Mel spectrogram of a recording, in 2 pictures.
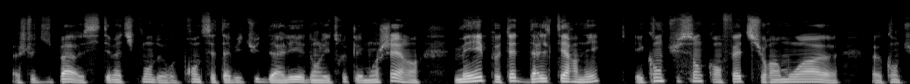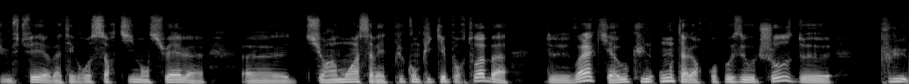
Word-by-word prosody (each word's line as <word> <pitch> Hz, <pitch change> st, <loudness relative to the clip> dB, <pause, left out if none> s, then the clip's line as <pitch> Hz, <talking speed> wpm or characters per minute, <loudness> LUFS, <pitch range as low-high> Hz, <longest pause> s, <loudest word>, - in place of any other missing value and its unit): Heu, 90 Hz, -, -6 dB
je -, -, -11 dB
te 105 Hz, -, -5 dB
dis 100 Hz, +1 st, -12 dB
pas, 120 Hz, +1 st, +4 dB
heu, 95 Hz, -, -1 dB
systématiquement 110 Hz, +4 st, -2 dB
de 95 Hz, -, -3 dB
reprendre 90 Hz, +6 st, -4 dB
cette 105 Hz, -4 st, -2 dB
habitude 100 Hz, +4 st, -3 dB
d'aller 110 Hz, +2 st, +4 dB
dans 95 Hz, -1 st, +1 dB
les 95 Hz, 0 st, +1 dB
trucs 115 Hz, +3 st, -9 dB
les 100 Hz, -, +2 dB
moins 100 Hz, +2 st, +1 dB
chers, 135 Hz, 0 st, +4 dB
hein. 95 Hz, 0 st, -2 dB, 0.3 s
Mais, 135 Hz, +10 st, +7 dB
peut-être, 145 Hz, -2 st, +1 dB
d'alterner 130 Hz, +1 st, +4 dB, 0.3 s
et 100 Hz, -, -1 dB
quand 160 Hz, +7 st, +1 dB
tu 150 Hz, -, -11 dB
sens 150 Hz, +1 st, +1 dB
qu'en 115 Hz, -2 st, -4 dB
fait 130 Hz, +4 st, 0 dB
sur 110 Hz, -1 st, +1 dB
1 105 Hz, -, +2 dB
mois, 115 Hz, -3 st, +3 dB, 0.4 s
heu, 95 Hz, -1 st, -3 dB
quand 110 Hz, +3 st, -4 dB
tu 105 Hz, -, -11 dB
me 100 Hz, -, -4 dB
fais, 110 Hz, +4 st, +1 dB
bah, 90 Hz, -1 st, -3 dB
tes 100 Hz, -, -4 dB
grosses 100 Hz, 0 st, -3 dB
sorties 110 Hz, +1 st, -3 dB
mensuelles, 110 Hz, +2 st, +1 dB
heu, 85 Hz, -1 st, -3 dB, 0.4 s
heu, 90 Hz, -1 st, -2 dB
d 85 Hz, -, -15 dB
sur 110 Hz, -2 st, -1 dB
1 105 Hz, -, +2 dB
mois 120 Hz, +1 st, +3 dB
ça 110 Hz, -, -1 dB
va 95 Hz, -, +1 dB
être 95 Hz, 0 st, -4 dB
plus 125 Hz, -, -7 dB
compliqué 115 Hz, -2 st, -2 dB
pour 100 Hz, -3 st, -7 dB
toi. 165 Hz, +7 st, +3 dB
Bah, 105 Hz, -, +1 dB, 0.4 s
de 100 Hz, -1 st, -2 dB
voilà 150 Hz, -, +5 dB
qui 105 Hz, -, -3 dB
a 100 Hz, -, +3 dB
aucune 120 Hz, +2 st, -1 dB
honte 155 Hz, 0 st, +1 dB
à -, -, +5 dB
leur 100 Hz, -1 st, 0 dB
proposer 110 Hz, 0 st, -3 dB
autre 110 Hz, -1 st, 0 dB
chose, 155 Hz, -1 st, -1 dB
de 100 Hz, -3 st, 0 dB, 0.5 s
plus 130 Hz, -4 st, -2 dB
110 Hz, 225 wpm, -23 LUFS, 100-120 Hz, 0.5 s, Mais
